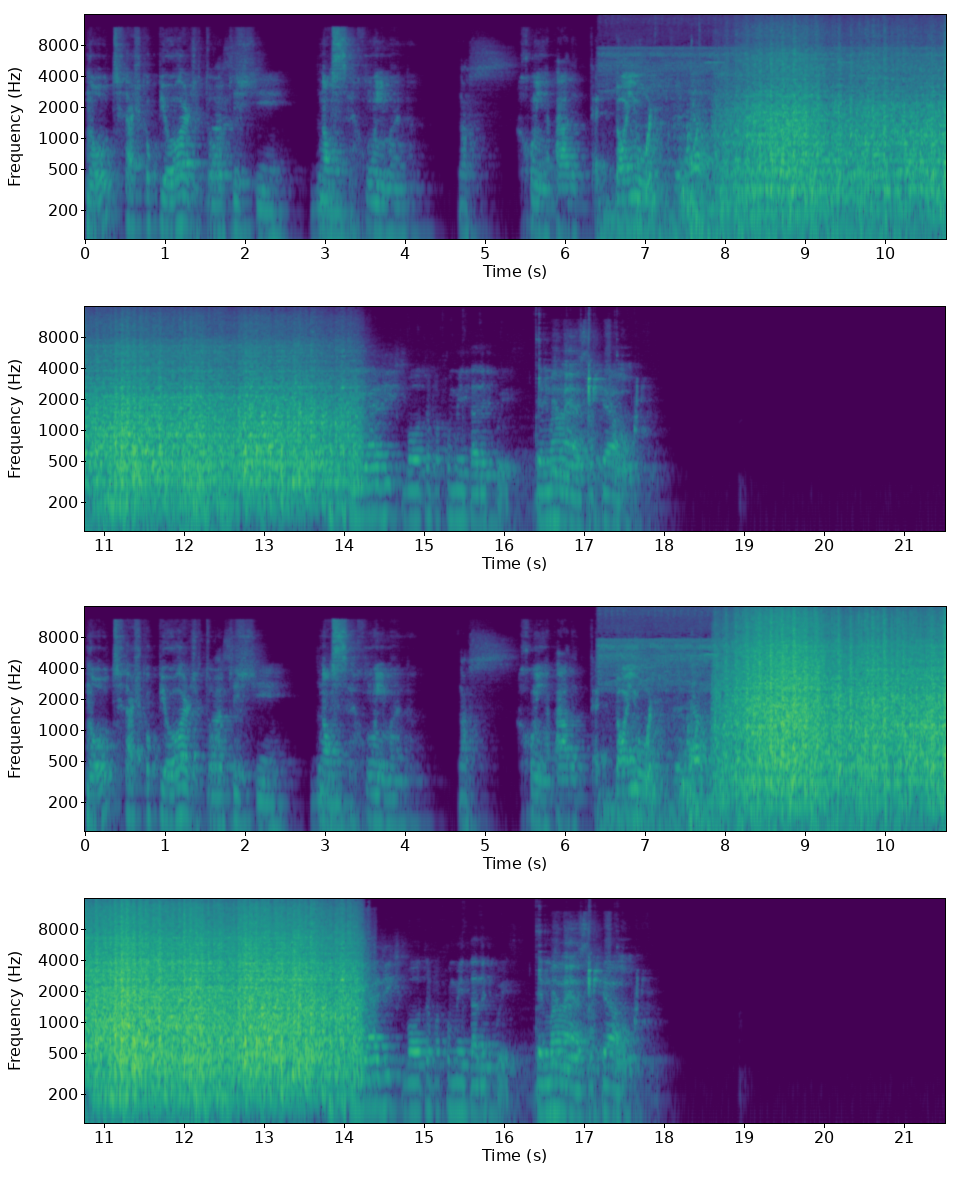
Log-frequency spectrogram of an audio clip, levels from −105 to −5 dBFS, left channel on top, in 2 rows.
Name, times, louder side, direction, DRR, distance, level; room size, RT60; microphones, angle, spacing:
voice 1, 0.0-2.1 2.9-4.1 5.4-7.5 13.8-14.1 16.5-17.6, right 1 dB, 5° right, -1 dB, 3.1 m, -50 dB
voice 2, 1.5-2.4 2.8-3.2 4.7-5.3 7.5-13.4 14.1-16.1 16.4-17.5, right 2 dB, 20° right, -1 dB, 2.1 m, -49 dB
sound 1, 6.4-12.5, right 5 dB, 45° right, 2.7 m, -51 dB
sound 2, 6.9-17.8, left 1 dB, 15° left, 2.2 m, -50 dB
sound 3, 7.8-14.3, right 9 dB, 85° right, 0.5 m, -27 dB
15.5 x 15.0 x 4.9 m, 0.62 s
head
